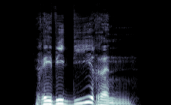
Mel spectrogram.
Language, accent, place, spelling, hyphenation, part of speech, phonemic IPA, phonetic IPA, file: German, Germany, Berlin, revidieren, re‧vi‧die‧ren, verb, /ʁeviˈdiːʁən/, [ʁeviˈdiːɐ̯n], De-revidieren.ogg
- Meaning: 1. to revise, check, amend 2. to overhaul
